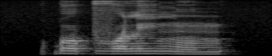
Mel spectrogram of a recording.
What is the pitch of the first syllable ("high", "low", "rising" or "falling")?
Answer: high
